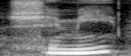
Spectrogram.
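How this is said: The word begins with an sh sound. This is how northern Germans often say it. "in the north of Germany, you hear Chemie quite often, like sh"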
